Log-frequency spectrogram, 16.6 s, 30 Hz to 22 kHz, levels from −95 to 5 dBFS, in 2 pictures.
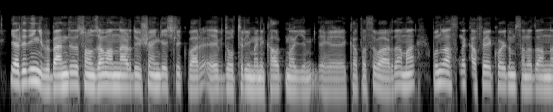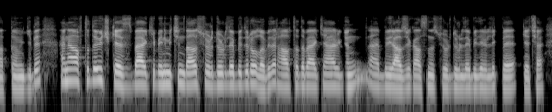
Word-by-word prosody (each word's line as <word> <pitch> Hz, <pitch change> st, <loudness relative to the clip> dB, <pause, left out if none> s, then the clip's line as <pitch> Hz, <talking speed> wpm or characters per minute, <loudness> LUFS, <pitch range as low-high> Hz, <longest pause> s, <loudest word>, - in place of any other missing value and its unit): Ya, 170 Hz, -2 st, +7 dB
dediğin 185 Hz, +2 st, +6 dB
gibi, 125 Hz, -6 st, +2 dB
bende 140 Hz, +3 st, +7 dB
de 150 Hz, -, +3 dB
son 140 Hz, -1 st, +3 dB
zamanlarda 135 Hz, 0 st, +4 dB
üşengeçlik 135 Hz, 0 st, -1 dB
var, 120 Hz, 0 st, +1 dB
evde 120 Hz, 0 st, -3 dB
oturayım, 120 Hz, 0 st, -1 dB
hani 115 Hz, -1 st, +1 dB
kalkmayayım, 115 Hz, -2 st, -3 dB
eee, 110 Hz, -1 st, -7 dB
kafası 125 Hz, +3 st, -6 dB
vardı 115 Hz, +2 st, 0 dB
ama 145 Hz, +1 st, +1 dB, 0.3 s
bunu 165 Hz, +2 st, +1 dB
aslında 160 Hz, +1 st, -1 dB
kafaya 145 Hz, +1 st, -2 dB
koydum 135 Hz, -1 st, -2 dB
sana 120 Hz, -2 st, -4 dB
da 125 Hz, -, -2 dB
anlattığım 120 Hz, 0 st, -2 dB
gibi. 125 Hz, +10 st, -4 dB, 0.3 s
Hani, 180 Hz, +1 st, -1 dB
haftada 190 Hz, 0 st, +2 dB
3 200 Hz, -2 st, 0 dB
kez 145 Hz, -3 st, +1 dB
belki 155 Hz, 0 st, +4 dB
benim 155 Hz, 0 st, +1 dB
için 155 Hz, +2 st, -3 dB
daha 150 Hz, +1 st, +3 dB
sürdürülebilir 150 Hz, +1 st, -3 dB
olabilir. 150 Hz, +1 st, 0 dB
Haftada 140 Hz, +1 st, -3 dB
belki 135 Hz, +1 st, -1 dB
her 140 Hz, 0 st, 0 dB
gün, 140 Hz, -, -5 dB
eee, 140 Hz, -3 st, -4 dB
birazcık 130 Hz, -1 st, 0 dB
aslında 130 Hz, +1 st, -3 dB
sürdürülebilirlik 125 Hz, +1 st, -5 dB
ve 120 Hz, +2 st, -1 dB
geçe 120 Hz, +2 st, -5 dB
135 Hz, 165 wpm, -23 LUFS, 125-150 Hz, 0.3 s, Ya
